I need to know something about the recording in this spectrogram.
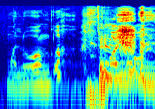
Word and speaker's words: Mwalugongo: written as Wally Malongo how is it pronounced malongo malongo So start with okay.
